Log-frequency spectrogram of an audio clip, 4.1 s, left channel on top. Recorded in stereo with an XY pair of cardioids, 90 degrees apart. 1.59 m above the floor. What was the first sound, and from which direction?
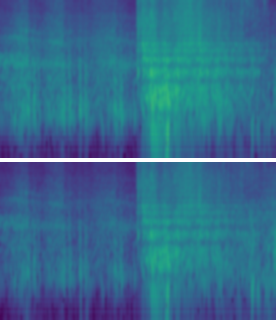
A splash, 45° left.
